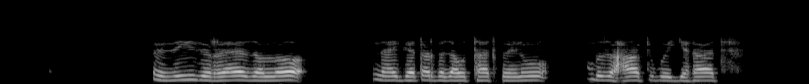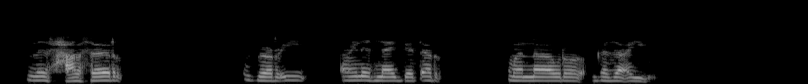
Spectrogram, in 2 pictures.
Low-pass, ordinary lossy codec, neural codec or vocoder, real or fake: 3.6 kHz; AAC, 32 kbps; none; real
